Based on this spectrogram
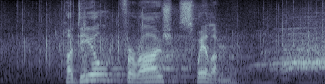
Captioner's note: crowd cheers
